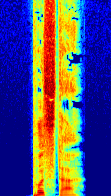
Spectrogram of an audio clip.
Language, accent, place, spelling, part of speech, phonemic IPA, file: German, Germany, Berlin, Puszta, noun, /ˈpʊsta/, De-Puszta.ogg
- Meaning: pusta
